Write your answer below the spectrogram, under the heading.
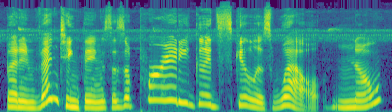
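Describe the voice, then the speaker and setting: High, spirited young girl. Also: very animated, a little slow, a bit bright. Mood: challenging, cheeky. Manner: challenging, playful. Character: spirited, quick-witted young girl, cheeky and bold. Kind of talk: children's audio drama acting.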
